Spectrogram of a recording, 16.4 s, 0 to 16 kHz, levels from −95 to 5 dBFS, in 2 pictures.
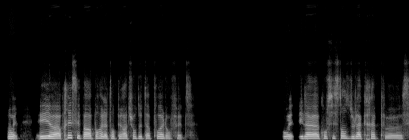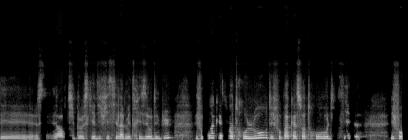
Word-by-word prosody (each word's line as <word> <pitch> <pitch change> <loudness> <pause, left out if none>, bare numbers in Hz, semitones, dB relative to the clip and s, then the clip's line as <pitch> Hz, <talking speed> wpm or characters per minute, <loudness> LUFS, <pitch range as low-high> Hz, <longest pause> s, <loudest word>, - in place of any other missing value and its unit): Ouais 220 -3 +1 0.4
et 235 +2 +8
heu, 220 - +7
après 205 +8 +4
c'est 260 -2 -2
par 215 -2 +3
rapport 205 +4 +2
à 225 - +3
la 200 - +3
température 205 +2 -3
de 210 -2 -3
ta 190 0 -4
poêle, 215 0 -2
en 185 - -8
fait. - - -14 1.7
Ouais 210 -2 -1
et 215 - -2
la 210 -1 +5
consistance 230 +1 -3
de 220 0 -2
la 215 -2 +3
crêpe, 215 0 -6
heu, 185 -1 -4
c'est 185 -1 -6
c'est 195 +1 -12
un 195 0 +4
petit 200 - -11
peu 230 +3 -2
ce 230 - -8
qui 220 - -3
est 210 - +1
difficile 210 +3 -4
à 200 - +6
maîtriser, 200 +1 -2
au 205 - +3
début. 230 +8 -3 0.5
Il 205 - -3
faut 220 - -2
pas 255 +2 +3
qu'elle 245 -1 +3
soit 235 -1 +5
trop 235 -1 +1
lourde, 275 +5 +3
il 225 - 0
faut 190 - -6
pas 235 +1 +4
qu'elle 235 -1 +3
soit 220 -2 +1
trop 215 +1 -1
liquide, 255 +7 -13 0.8
il 205 - -2
faut 215 +1 +5
215 Hz, 190 wpm, -24 LUFS, 200-230 Hz, 1.7 s, et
